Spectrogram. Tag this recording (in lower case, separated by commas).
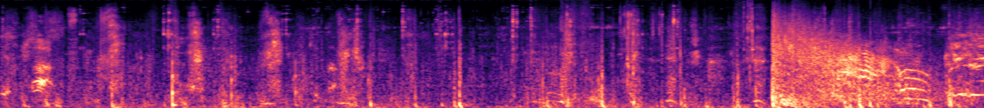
animal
